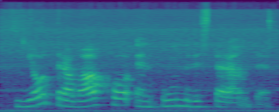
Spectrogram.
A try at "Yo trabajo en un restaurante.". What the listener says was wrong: Perfecto.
